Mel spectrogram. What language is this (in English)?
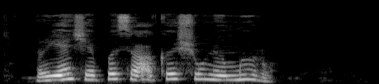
Bamun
